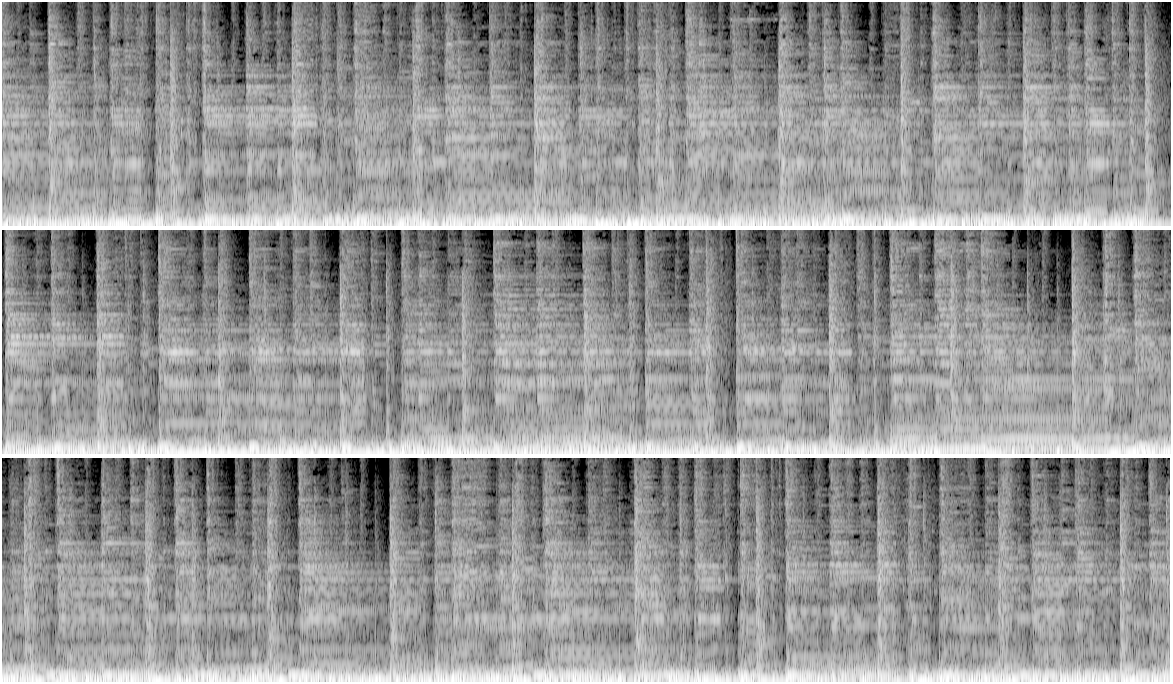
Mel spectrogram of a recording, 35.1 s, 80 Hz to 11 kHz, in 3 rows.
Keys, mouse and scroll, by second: 7.9 click, 9.3 scroll down 1, 9.8-10.2 scroll up 1, 10.9-11.2 scroll up 2, 12.2 click, 16.3 click, 21.0 click, 22.1-22.5 scroll up 1, 23.0 scroll down 2, 24.0-24.5 scroll up 2, 24.8-25.2 scroll down 2, 26.6-27.1 scroll up 2, 28.3 click, 30.4 click, 32.6 click.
